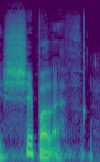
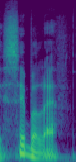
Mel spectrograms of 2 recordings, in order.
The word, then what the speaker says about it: Shibboleth: they would tell him to say, "Shibboleth." If he was from Ephraim, he would say, "Sibboleth." because people from Ephraim cannot pronounce the word correctly.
